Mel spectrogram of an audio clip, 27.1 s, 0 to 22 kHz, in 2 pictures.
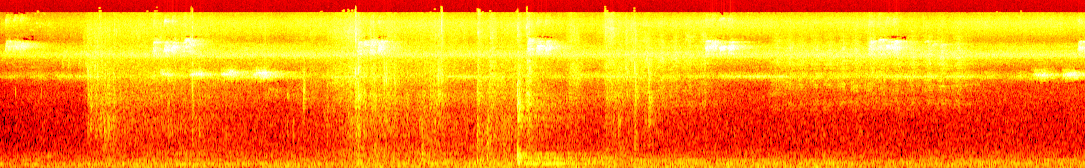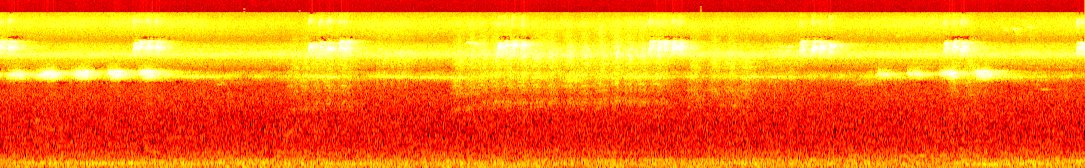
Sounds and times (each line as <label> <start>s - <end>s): katydids 0.0s - 12.1s
birds 0.0s - 12.1s
footsteps 1.0s - 8.8s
